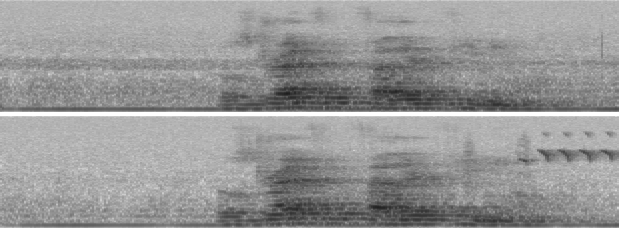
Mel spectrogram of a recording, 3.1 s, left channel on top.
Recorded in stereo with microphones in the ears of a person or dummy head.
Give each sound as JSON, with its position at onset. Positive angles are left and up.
{"t": 1.1, "sound": "a man speaking", "side_deg": -40, "distance_m": 2.5}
